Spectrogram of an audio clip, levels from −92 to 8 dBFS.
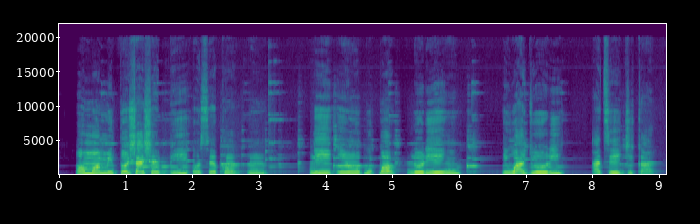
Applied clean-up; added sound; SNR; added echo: neural mask model RNNoise.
